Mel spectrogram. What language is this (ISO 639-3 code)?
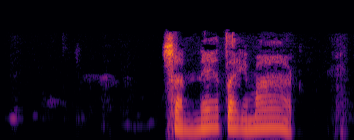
tha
